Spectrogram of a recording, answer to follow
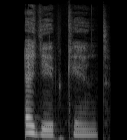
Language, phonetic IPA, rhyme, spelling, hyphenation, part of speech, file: Hungarian, [ˈɛɟeːpkeːnt], -eːnt, egyébként, egyéb‧ként, adverb, Hu-egyébként.ogg
- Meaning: 1. otherwise 2. however, on the other hand 3. by the way, for that matter, incidentally, moreover (when introducing a new subject)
